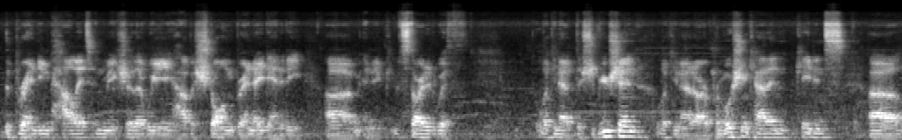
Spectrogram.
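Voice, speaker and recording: A man from Brazil with a Brazilian Portuguese accent, speaking casually with fillers as a panelist. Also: lowish voice. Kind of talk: panel discussion. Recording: echoey room, distant mic, faint noise.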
